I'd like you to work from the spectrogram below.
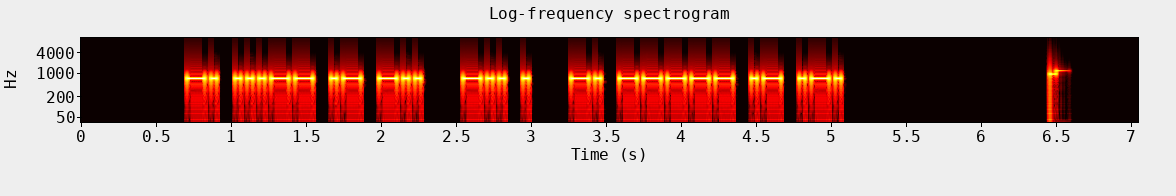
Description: Morse code, heard as a keyed tone, about 32 wpm, 700 Hz. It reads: N3AD DE N0AR
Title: USA Callsign DE Callsign - 4 Characters - 30wpm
